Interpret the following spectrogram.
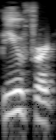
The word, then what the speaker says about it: Beaufort: carolina and fellow cruisers that's beaufort north carolina and beaufort south carolina and woe be unto you if you're in beaufort and you pronounce it beaufort you will not make the locals very happy but north of beaufort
